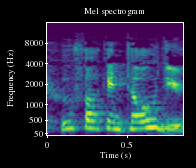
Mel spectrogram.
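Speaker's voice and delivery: sudden high pitched outrage from the owner; a squeaky, indignant who told you; caught-out owner. Pretend. Owner caught out, demanding who told on him in a high squeaky outrage. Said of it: "And they're like".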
